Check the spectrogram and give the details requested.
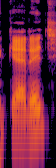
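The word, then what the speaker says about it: carriage: Second example है कैरेज। यहाँ पर भी हम देख सकते हैं कि ए से पहले आई आया एंड देन जी ई आया, तो यहाँ पर इसकी प्रोनाउंसिएशन हमने की कैरेज।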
